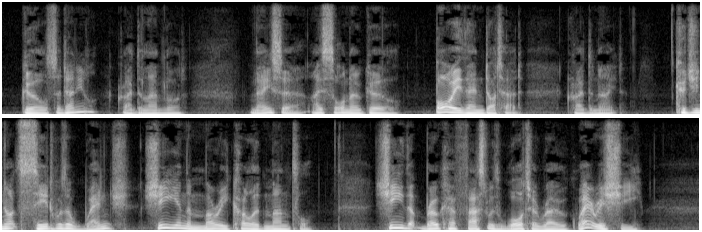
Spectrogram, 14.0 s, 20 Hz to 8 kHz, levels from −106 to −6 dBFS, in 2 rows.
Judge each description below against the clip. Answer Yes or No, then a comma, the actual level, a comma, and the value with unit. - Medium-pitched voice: No, low, 115 Hz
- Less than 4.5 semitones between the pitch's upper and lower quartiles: No, average, 5.2 semitones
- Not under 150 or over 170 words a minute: No, average, 185 wpm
